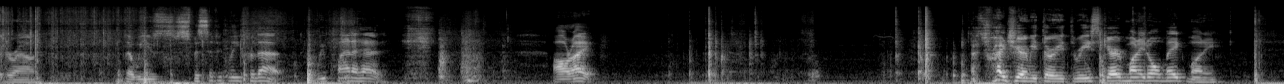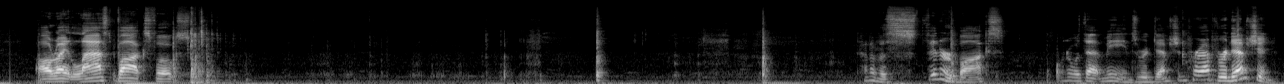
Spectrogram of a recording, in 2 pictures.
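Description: Cardboard and plastic rustle and scrape as a box is handled.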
